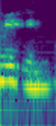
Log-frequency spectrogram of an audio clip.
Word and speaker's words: Amini: since this all started happening with Mahsa Amina, was that how I say her name? – Amini, Mahsa Amini.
